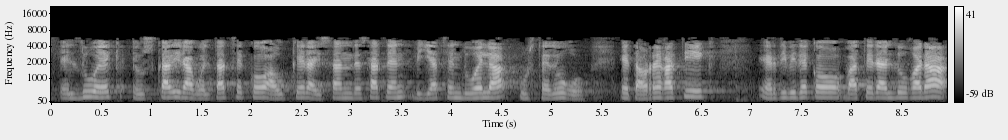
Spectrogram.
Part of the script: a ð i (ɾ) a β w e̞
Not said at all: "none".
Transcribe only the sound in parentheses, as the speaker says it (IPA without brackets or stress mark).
ɾ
